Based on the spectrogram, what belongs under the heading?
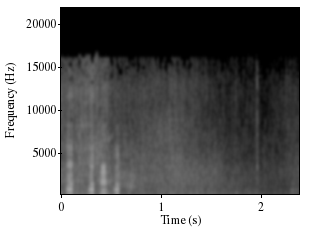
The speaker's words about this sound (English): Now, what you're experiencing now is what the Manx Electric Railway and its advertising used to describe as exhilarating mountain breezes, and they used to sell it as a plus point.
